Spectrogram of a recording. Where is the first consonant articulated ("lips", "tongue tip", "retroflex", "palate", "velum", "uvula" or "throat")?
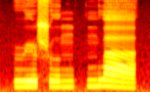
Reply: retroflex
